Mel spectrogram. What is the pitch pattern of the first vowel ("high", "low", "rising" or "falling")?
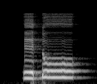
low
